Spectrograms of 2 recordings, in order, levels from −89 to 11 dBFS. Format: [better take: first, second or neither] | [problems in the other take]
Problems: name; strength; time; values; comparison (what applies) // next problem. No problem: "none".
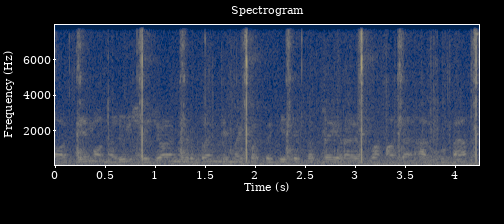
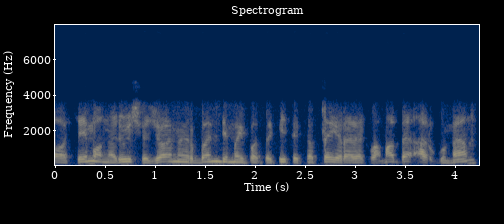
second | background sound (Scissors); 5 dB above the speech // room echo; dies away in 0.9 s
